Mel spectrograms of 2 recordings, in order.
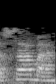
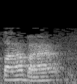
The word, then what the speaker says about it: sa bà: Nhưng mà chữ ta bà là mình phát âm đúng ra cái chữ mà tiếng Phạn đó gọi là sa ha. Ta bà là sa ha. Thành thử nếu mình nói đúng là mình đọc là sa bà. Bây giờ mình đọc là ta bà, đọc nó chạy rồi.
